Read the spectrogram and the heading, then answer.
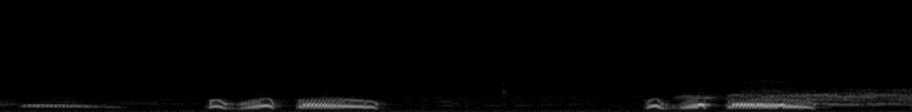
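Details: Cooing spotted dove used to excite a male decoy: a soft, low lead note, then two hollow three-part coo phrases about two seconds apart, each with two quick notes and a drawn-out throaty ending, in quiet surroundings.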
